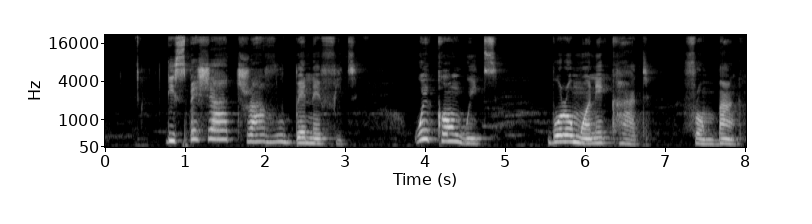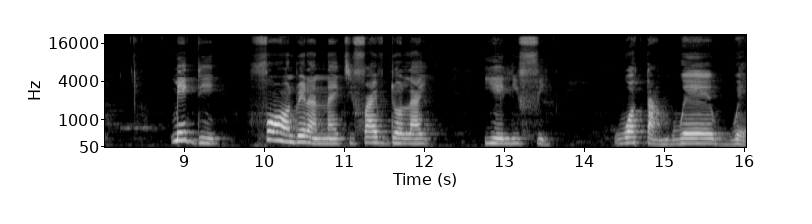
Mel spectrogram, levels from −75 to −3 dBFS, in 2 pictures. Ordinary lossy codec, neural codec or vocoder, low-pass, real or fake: none; none; none; real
